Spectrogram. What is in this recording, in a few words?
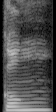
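"gong", Mandarin Chinese, second tone, pronunciation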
